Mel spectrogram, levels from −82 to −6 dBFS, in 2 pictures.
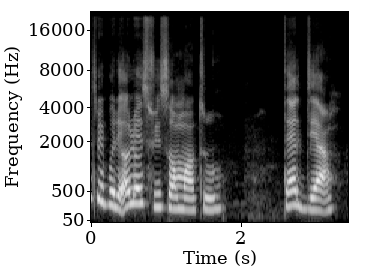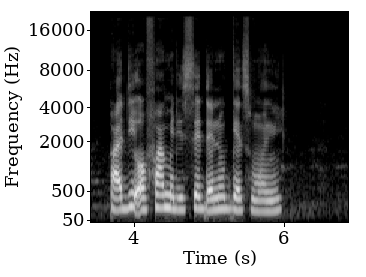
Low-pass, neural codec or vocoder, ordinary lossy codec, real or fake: none; autoencoder, 48 kHz, 128 numbers a frame, DAC-VAE, trained on Japanese speech; none; fake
